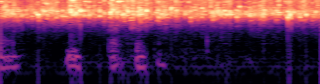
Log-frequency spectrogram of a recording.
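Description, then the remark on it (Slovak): A percussion rattle made of nut shells shakes continuously, a dense bright clatter with soft rhythmic pulses, while a few faint low voice murmurs sit underneath. “Aké orechy, neviem, ale skrátka sú to škrupinky. Je to perkusia.”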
